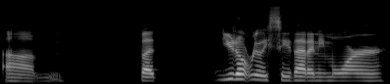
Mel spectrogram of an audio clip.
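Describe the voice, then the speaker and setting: A woman's voice: lowish voice, unhurried, a bit bright, smooth, dry recording, clean studio sound. A young woman, a voice actress, chatting as an interview guest, laughing often and trailing off mid-thought. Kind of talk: casual interview chat.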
